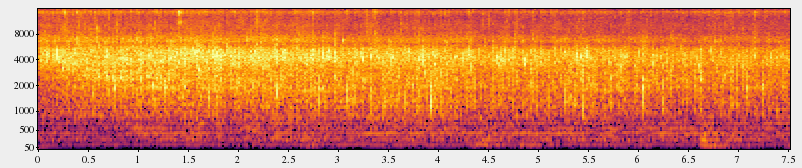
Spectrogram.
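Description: Spices frying with ginger and cumin paste in a pan for a chicken kosha, a dense close sizzle that holds steady with faint stirring scrapes.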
